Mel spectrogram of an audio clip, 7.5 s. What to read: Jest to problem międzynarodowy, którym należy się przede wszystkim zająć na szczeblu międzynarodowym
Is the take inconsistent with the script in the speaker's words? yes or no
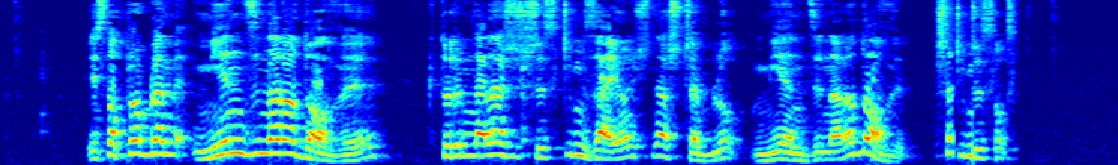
yes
